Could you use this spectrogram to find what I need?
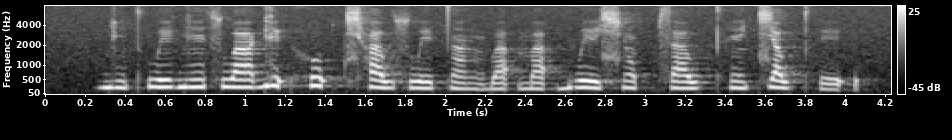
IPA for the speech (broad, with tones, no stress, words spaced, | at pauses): ɡĩ˨˩t̪ʰwe˧ɡẽ˧ swa˧ɡe˦ʔho˦ʔ t͡ɕʰa˥˧wswe˧ t̪ã˨˩ŋba˨ʔma˨ʔ bwe˥˧ ɕɔ̃˦p̚sa˦wt̪ʰẽ˦ t͡ɕa˥˧wt̪ʰe˨ʔ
